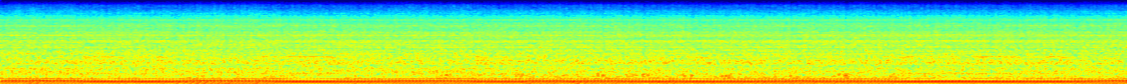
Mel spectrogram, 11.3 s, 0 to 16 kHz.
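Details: Vintage Onan Pro6000E generator, Elite 140 OHV 12.5 HP engine, refired after fuel-system cleaning and flashing the field at 12 V, unloaded; steady low governed drone, no surging or knocking; engine normal despite earlier zero output volts.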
